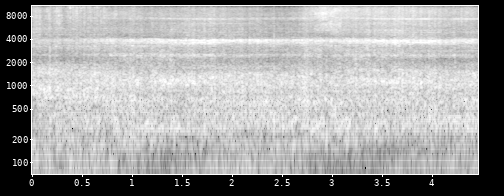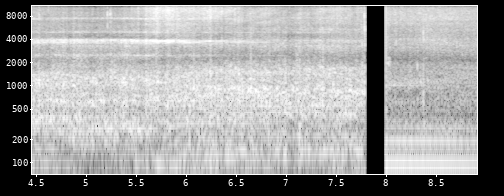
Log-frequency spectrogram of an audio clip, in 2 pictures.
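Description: A tram rolls past very close with a loud, steady rumble and hiss.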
